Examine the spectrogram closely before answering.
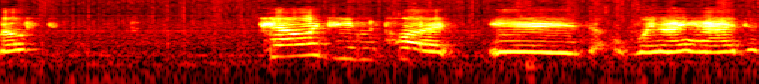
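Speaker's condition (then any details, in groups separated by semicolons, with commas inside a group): Cerebral palsy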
